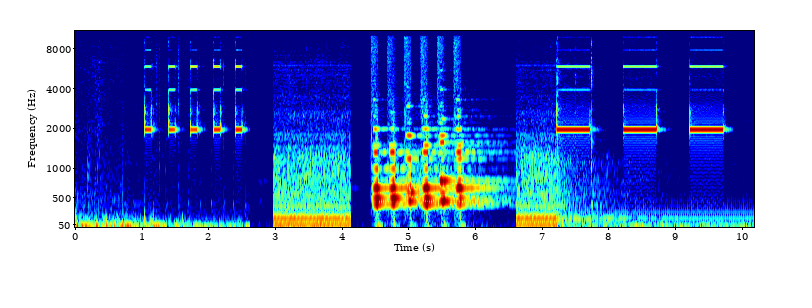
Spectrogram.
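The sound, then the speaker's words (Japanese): A microwave oven heating a pack of cooked rice at 500 watts for 1 minute 30 seconds gives quick bursts of short electronic beeps, then after a stretch of humming and clattering sounds off three longer, clear beeps as heating finishes. No one speaks. “はい、加熱が終わりましたので、パックご飯を電子レンジから出します。”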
